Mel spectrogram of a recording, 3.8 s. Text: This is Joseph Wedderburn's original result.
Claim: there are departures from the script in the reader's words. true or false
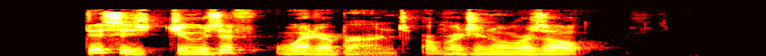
false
